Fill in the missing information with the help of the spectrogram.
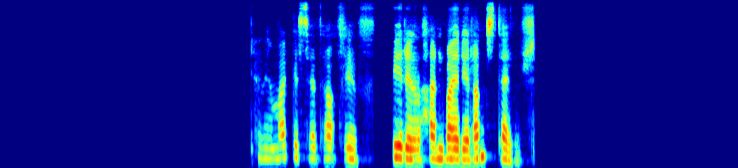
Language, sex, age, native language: Icelandic, female, 40-49, Filipino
